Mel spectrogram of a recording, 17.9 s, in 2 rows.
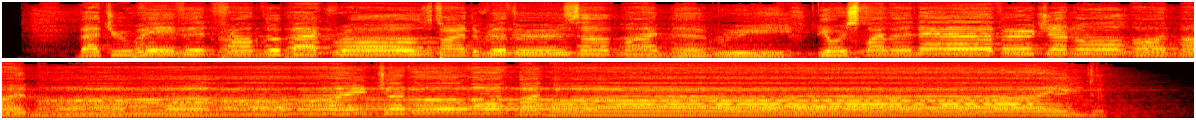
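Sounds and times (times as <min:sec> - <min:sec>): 
baritone barbershop singing: 0:00.5 - 0:17.3.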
